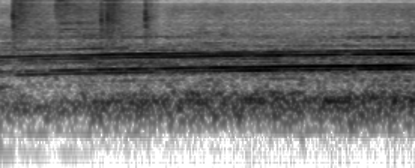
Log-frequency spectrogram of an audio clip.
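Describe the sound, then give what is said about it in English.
Japanese civil defense warning sirens wail during a North Korean missile launch, a steady chord of sustained tones holding level over a constant wash of background noise, with no voices. “Japan's warning sirens were blaring when the North Korean missile was launched and again passed overhead of Japan.”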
